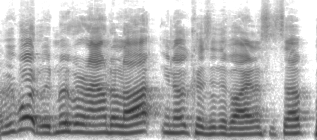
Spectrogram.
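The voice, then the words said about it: Mixed Australian and Northern Irish accent. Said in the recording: “this really dumb fucking accent that I have ... We're both born in Australia, moved to Northern Ireland.”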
